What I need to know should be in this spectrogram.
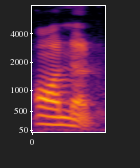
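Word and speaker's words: honor: कुछ अन्य वर्ड्स में एच साइलेंट रहता है, जैसे कि यहाँ पर है ऑनेस्ट, और आर या आवर करके भी इसको प्रोनाउंस करते हैं, और ये ऑनर।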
